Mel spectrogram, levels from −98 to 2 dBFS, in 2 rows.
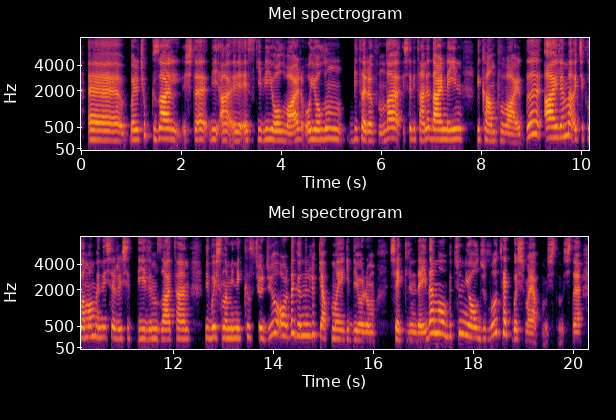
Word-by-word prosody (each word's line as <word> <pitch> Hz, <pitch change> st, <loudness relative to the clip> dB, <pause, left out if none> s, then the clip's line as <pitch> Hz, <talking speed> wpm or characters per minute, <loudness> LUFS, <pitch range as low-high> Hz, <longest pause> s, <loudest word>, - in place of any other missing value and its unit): eee, 205 Hz, -3 st, +3 dB
böyle, 220 Hz, +1 st, -1 dB
çok 295 Hz, +3 st, -9 dB
güzel, 235 Hz, -1 st, +5 dB
işte, 220 Hz, -1 st, -2 dB
bir 225 Hz, -, -5 dB
a 205 Hz, -, +1 dB
e -, -, -1 dB
eski 225 Hz, +2 st, -4 dB
bir 225 Hz, +1 st, -4 dB
yol 205 Hz, -3 st, -1 dB
var. 175 Hz, +6 st, +4 dB
O 210 Hz, -, -3 dB
yolun 225 Hz, +1 st, -2 dB
bir 225 Hz, +3 st, -13 dB
tarafında, 205 Hz, +2 st, +2 dB
işte, 230 Hz, -1 st, -5 dB
bir 230 Hz, -, -9 dB
tane 230 Hz, +2 st, -1 dB
derneğin 225 Hz, +1 st, +5 dB, 0.3 s
bir 225 Hz, -, -4 dB
kampı 195 Hz, -1 st, 0 dB
vardı. 170 Hz, -, 0 dB, 0.3 s
Aileme 265 Hz, +4 st, +7 dB
açıklamam, 255 Hz, -, -2 dB
hani, 240 Hz, 0 st, -3 dB
işte, 240 Hz, -2 st, -4 dB
reşit 220 Hz, +1 st, -6 dB
değilim 215 Hz, 0 st, -4 dB
zaten, 210 Hz, 0 st, -1 dB, 0.3 s
bir 235 Hz, -1 st, -7 dB
başına 240 Hz, -1 st, +1 dB
minik 220 Hz, 0 st, -2 dB
kız 255 Hz, -1 st, -8 dB
çocuğu, 240 Hz, +8 st, -3 dB
orada 280 Hz, +2 st, -1 dB
gönüllülük 280 Hz, 0 st, -5 dB
yapmaya 215 Hz, -2 st, -1 dB
gidiyorum 185 Hz, -3 st, -5 dB, 0.3 s
şeklindeydi 185 Hz, -, -1 dB
ama 335 Hz, -1 st, +3 dB
o 270 Hz, -, -12 dB
bütün 310 Hz, +4 st, -6 dB
yolculuğu 240 Hz, +3 st, -2 dB
tek 315 Hz, -4 st, -1 dB
başıma 205 Hz, -4 st, -3 dB
yapmıştım. 450 Hz, -, -7 dB
İşte, 180 Hz, -, -4 dB
225 Hz, 140 wpm, -21 LUFS, 205-245 Hz, 0.3 s, Aileme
